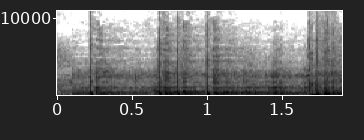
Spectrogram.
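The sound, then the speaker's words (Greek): Fireworks bursting over the country's largest harbour in quick succession, several sharp cracks and booms rising out of a steady rumbling wash of noise, with faint crowd murmur underneath. “Βεγγαλικά στο μεγαλύτερο λιμάνι της χώρας.”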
